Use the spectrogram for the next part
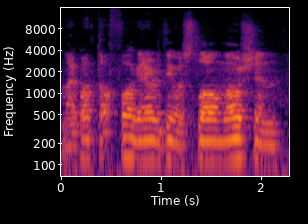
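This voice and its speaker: A man with a lowish voice gropes for words, halting and filling gaps with likes and you-knows. He sits back from the mic in an echoey room, with faint noise behind him. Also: flat delivery, far from the mic. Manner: halting, filler-heavy. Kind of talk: casual chat.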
